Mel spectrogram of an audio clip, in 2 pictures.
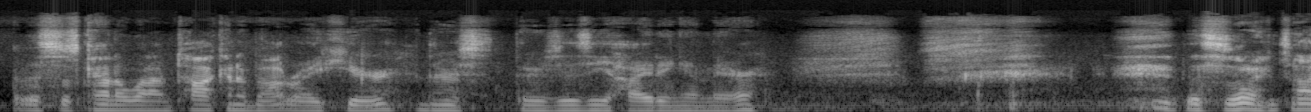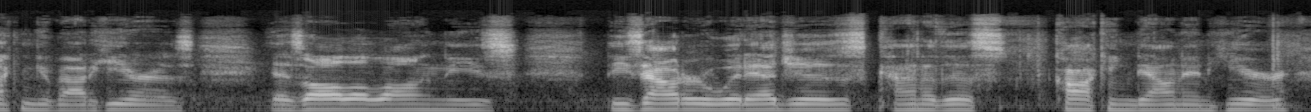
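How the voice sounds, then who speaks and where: A man talks haltingly to the camera outdoors on a boat, stopping often with ums and uhs. His voice is slightly high and mellow, with faint noise behind it. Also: level tone. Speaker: boat-living vlogger. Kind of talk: casual explaining to camera.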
